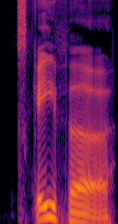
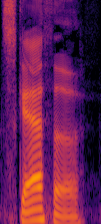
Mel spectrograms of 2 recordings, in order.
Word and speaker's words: Skaetha: Skaetha. And it is Skaetha, not Skatha. We have said Skatha many times in the past.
